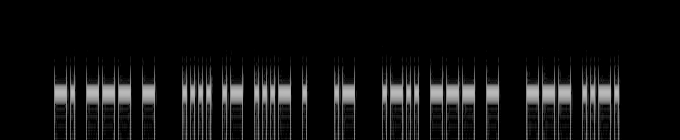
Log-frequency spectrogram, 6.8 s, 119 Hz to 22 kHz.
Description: Morse code, heard as a keyed tone, about 28 wpm, 700 Hz. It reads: NOT HAVE A LOT OF
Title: Sets of 5 Words 30wpm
